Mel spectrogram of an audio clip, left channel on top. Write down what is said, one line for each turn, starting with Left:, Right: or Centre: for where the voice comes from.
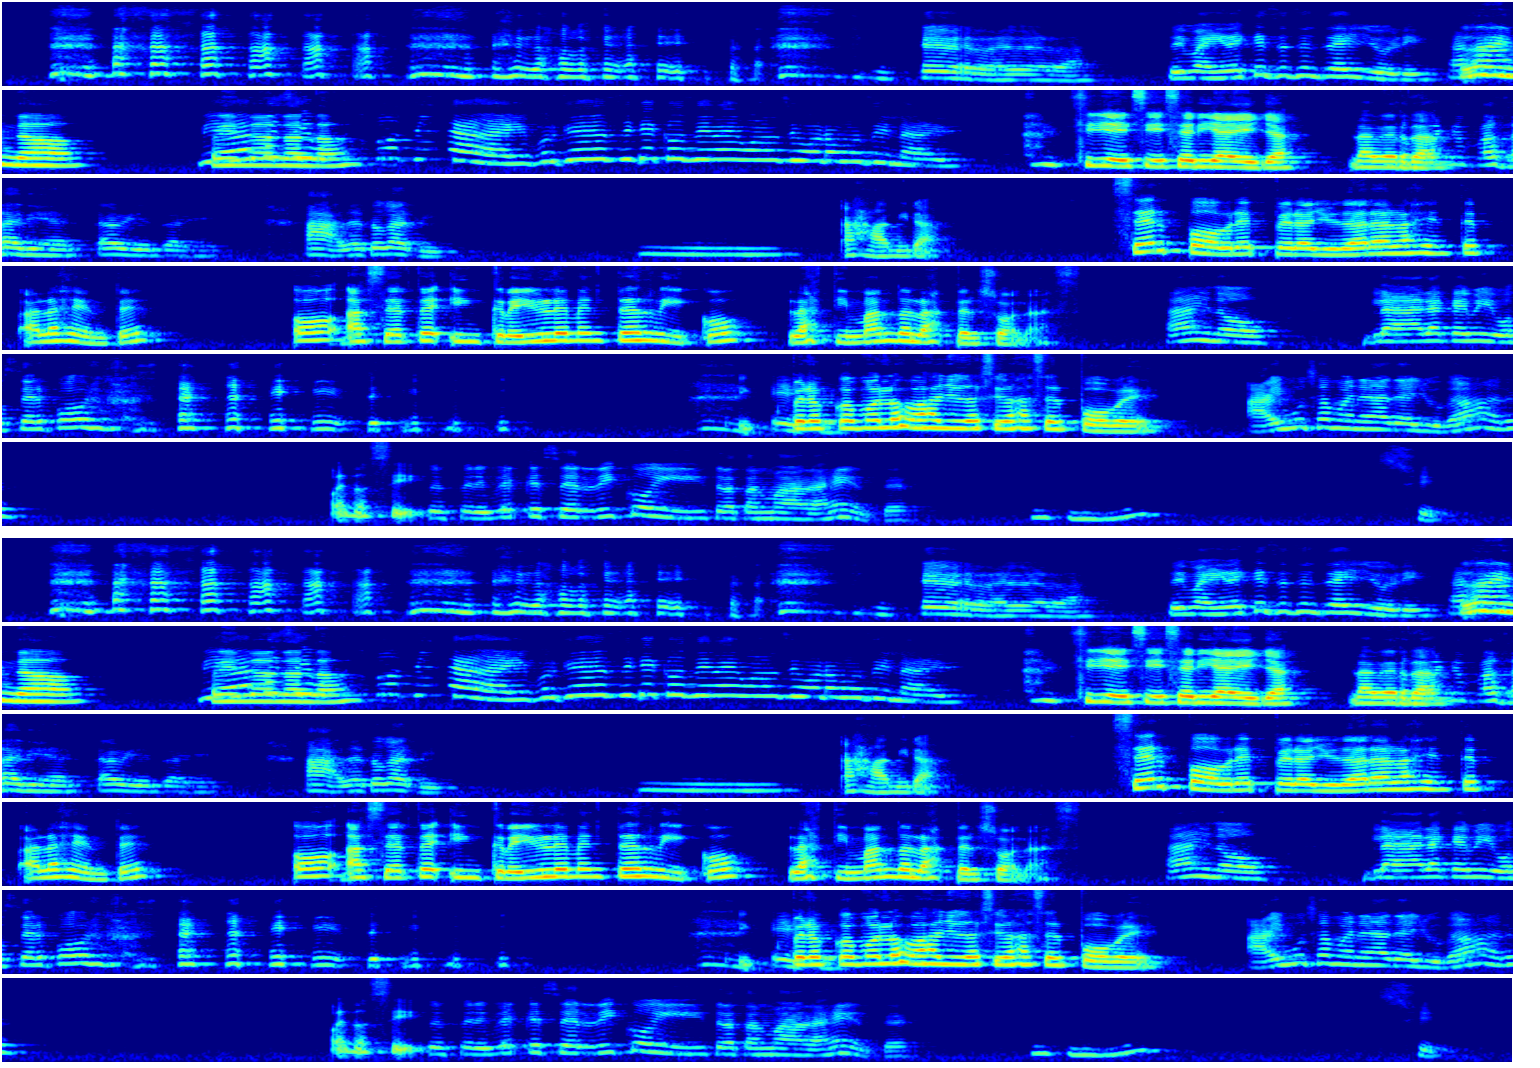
Left: <laughs> Esa buena esa. Es verdad, es verdad. Te imaginé que se siente de Julie. Ajá.
Right: Ay, no,
Left: Mi
Right: ay,
Left: alma
Right: no, no,
Left: si
Right: no.
Left: vos no cocináis. ¿Por qué decís que cocináis bueno si vos no cocináis? <laughs>
Right: Sí, sí, sería ella, la verdad.
Left: Cosas que pasarían. Está bien, está bien. Ah, te toca a ti.
Right: Mm, Ajá, mira. Ser pobre, pero ayudar a la gente, a la gente, o
Left: Ujú.
Right: hacerte increíblemente rico lastimando a las personas.
Left: Ay, no. La, la que vivo, ser pobre. <laughs> pero- <laughs>
Right: Y-
Left: Ese.
Right: Pero ¿cómo los vas a ayudar si vas a ser pobre?
Left: Hay muchas maneras de ayudar.
Right: Bueno, sí.
Left: Preferible que ser rico y tratar mal a la gente.
Right: Ujú.
Left: Sí.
